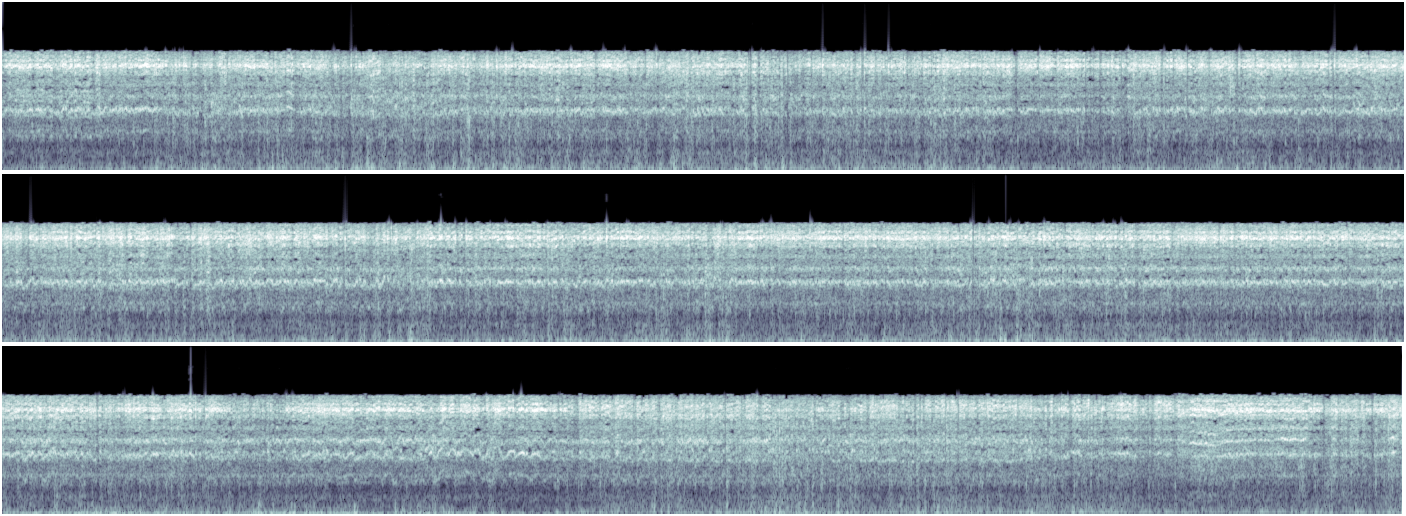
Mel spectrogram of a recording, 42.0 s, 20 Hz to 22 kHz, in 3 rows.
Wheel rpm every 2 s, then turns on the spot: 220, 220, 230, 230, 230, 230, 230, 210, 210, 230, 240, 230, 230, 230, 230, 230, 230, 210, 220, 230, 240.
none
